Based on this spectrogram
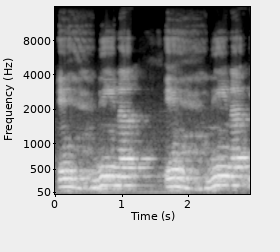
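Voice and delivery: "Ihdina" slowly, with breath flowing through the h. Shown as a demonstration. Teacher modelling the big ha, flowing breath. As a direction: let an airy h run on in "Ihdina". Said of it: "Alirkan nafasnya".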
